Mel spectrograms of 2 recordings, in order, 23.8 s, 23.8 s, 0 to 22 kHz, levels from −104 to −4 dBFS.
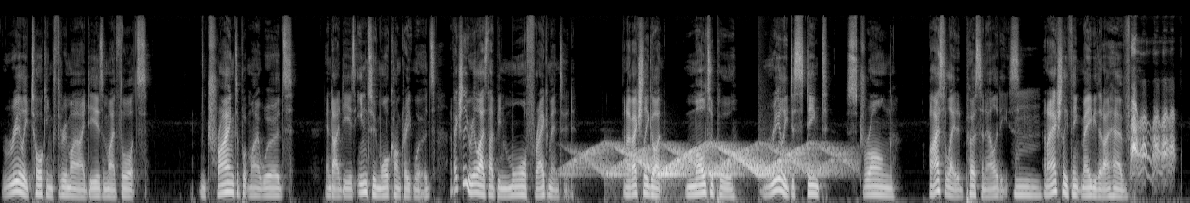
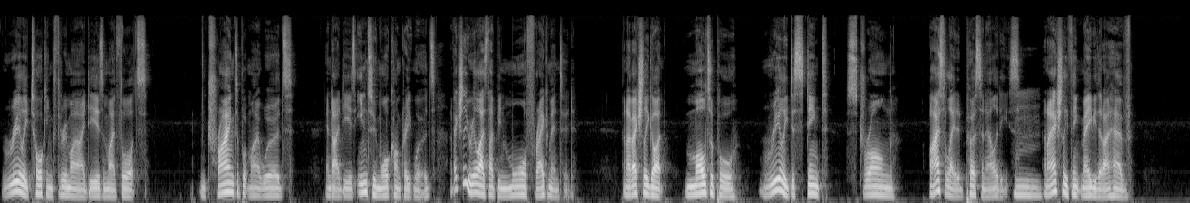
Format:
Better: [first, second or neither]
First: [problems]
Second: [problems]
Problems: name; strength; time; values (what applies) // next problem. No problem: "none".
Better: second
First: siren; loud; from 11 to 17 s; peak 5 dB above the speech // dog barking; loud; at 23 s; peak 4 dB above the speech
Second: none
